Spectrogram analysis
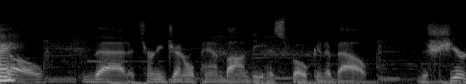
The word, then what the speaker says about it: Bondi: Now, we know that Attorney General Pam Bondi has spoken about the sheer number of videos, the manpower allocated. Her surname is spelled like Bondi in Sydney, but it's not pronounced Bondi, and that annoys me.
